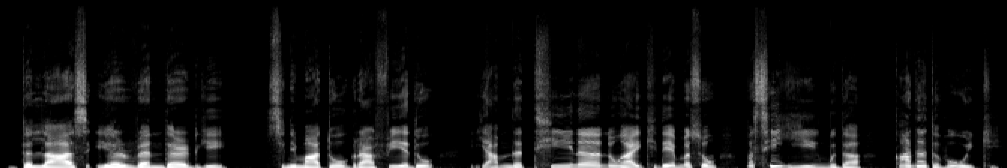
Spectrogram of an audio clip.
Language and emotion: Manipuri, disgusted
